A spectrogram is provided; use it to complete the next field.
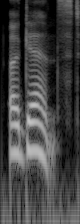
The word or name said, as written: against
